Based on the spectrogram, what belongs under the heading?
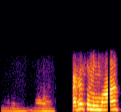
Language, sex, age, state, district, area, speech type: Tamil, female, 45-60, Tamil Nadu, Kallakurichi, rural, conversation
